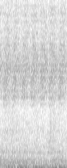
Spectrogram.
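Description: Cicadas in the sunny south of France, a dense, steady high-pitched buzzing drone that fills the whole short moment with no break.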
